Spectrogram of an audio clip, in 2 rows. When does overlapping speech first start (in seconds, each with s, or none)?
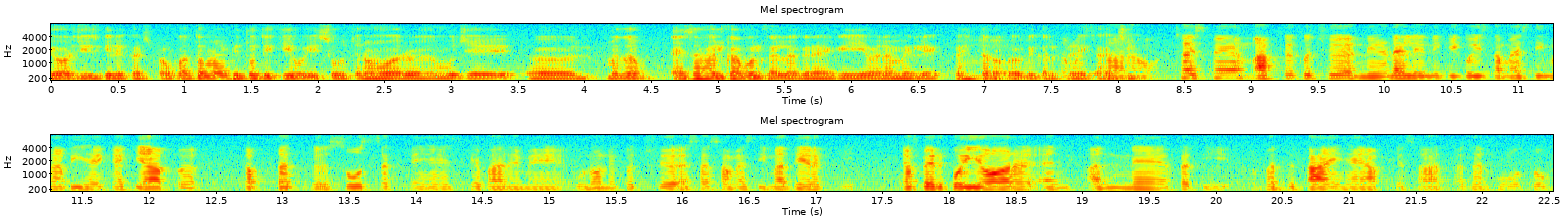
6.8 s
